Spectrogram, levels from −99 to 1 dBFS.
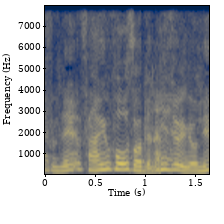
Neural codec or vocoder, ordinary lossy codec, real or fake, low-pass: codec, 16 kHz, 2 kbps, FunCodec, trained on LibriTTS, 25 frames a second; none; fake; none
